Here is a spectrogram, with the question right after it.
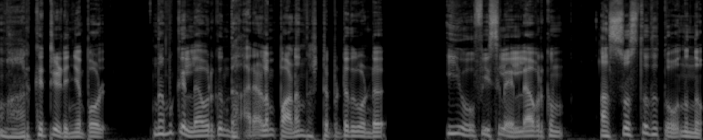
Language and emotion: Malayalam, sad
